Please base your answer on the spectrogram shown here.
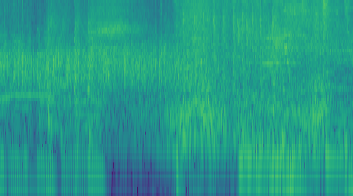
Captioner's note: graphic whooshes; lively upbeat music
